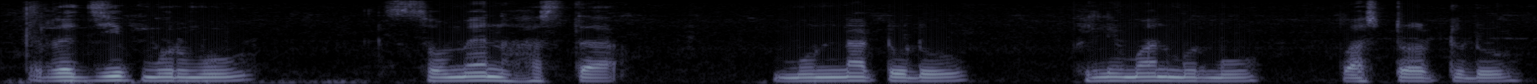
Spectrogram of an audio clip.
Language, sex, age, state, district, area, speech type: Santali, male, 18-30, Jharkhand, Pakur, rural, spontaneous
